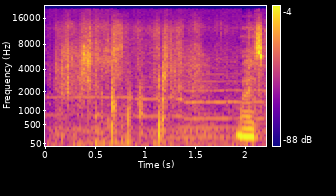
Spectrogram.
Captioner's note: paper rustles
